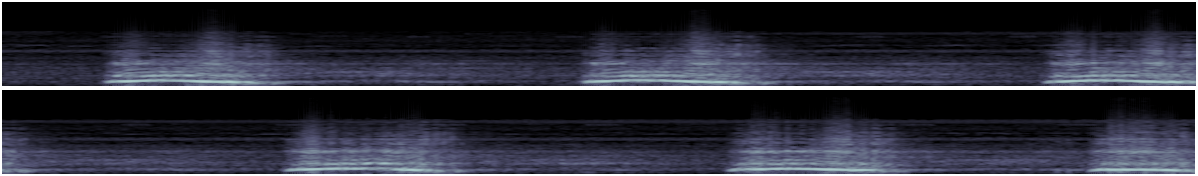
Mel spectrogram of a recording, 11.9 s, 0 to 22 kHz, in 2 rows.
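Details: Roaring lion walking past Elephant Plains Game Lodge in South Africa at dusk, 6-7 PM, 26 May 2011, contact calling with return calls; a steady run of six deep, throaty grunts, one roughly every two seconds, loud and close.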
